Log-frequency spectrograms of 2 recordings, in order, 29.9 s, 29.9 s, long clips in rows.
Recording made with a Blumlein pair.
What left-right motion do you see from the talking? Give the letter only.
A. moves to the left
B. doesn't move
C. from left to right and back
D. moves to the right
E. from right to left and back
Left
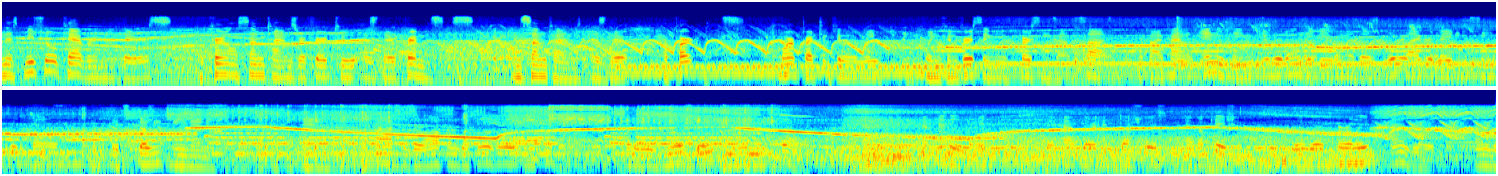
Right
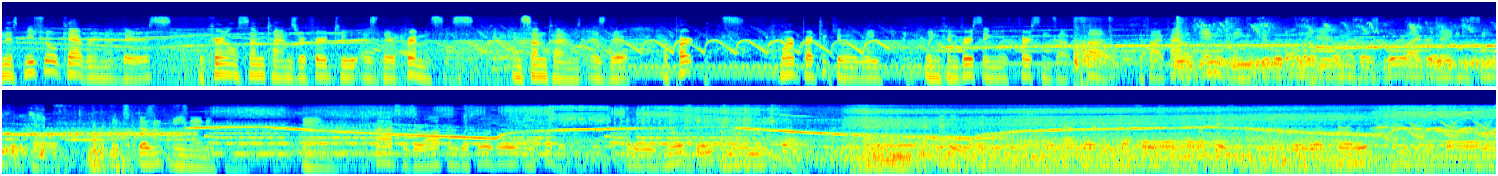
B.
